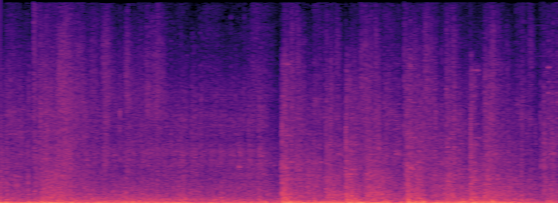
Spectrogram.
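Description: Rapid gunfire blasts in a video game.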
